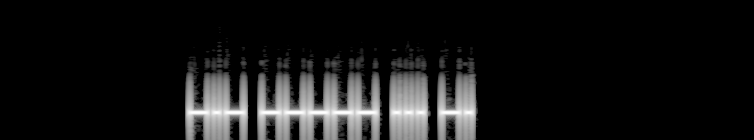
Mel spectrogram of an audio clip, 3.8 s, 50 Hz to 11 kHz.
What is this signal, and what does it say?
Morse code, heard as a keyed tone, about 40 wpm, 700 Hz. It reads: K0SN
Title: Call Signs Repeated 2x - 40wpm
